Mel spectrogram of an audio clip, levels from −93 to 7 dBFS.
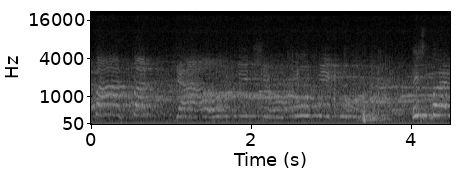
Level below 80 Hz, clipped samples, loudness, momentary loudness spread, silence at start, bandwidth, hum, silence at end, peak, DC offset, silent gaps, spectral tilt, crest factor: -62 dBFS; under 0.1%; -43 LUFS; 5 LU; 0 s; 19.5 kHz; 50 Hz at -60 dBFS; 0 s; -26 dBFS; under 0.1%; none; -5 dB/octave; 18 dB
